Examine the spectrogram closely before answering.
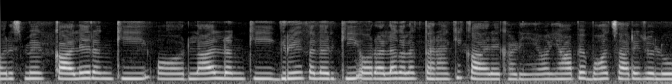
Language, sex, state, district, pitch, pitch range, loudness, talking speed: Hindi, female, Chhattisgarh, Raipur, 265 Hz, 255-270 Hz, -16 LUFS, 250 wpm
